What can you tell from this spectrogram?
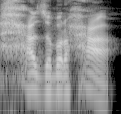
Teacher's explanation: হলকের শুরু হতে সহজ আওয়াজে হা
